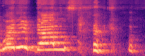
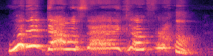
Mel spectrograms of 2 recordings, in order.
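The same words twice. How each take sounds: First: High and fast, breaking into a laugh; laughing disbelief. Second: Much higher, amazed exclamation with a laugh-cry; stunned disbelief. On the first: Streamer repeats her amazed question to chat, laughing fast. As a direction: rush the question as a giggle breaks through. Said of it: "I'm like". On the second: Streamer retells first seeing the dollar sign, in high amazed disbelief. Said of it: "I said". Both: Retold or imitated.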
